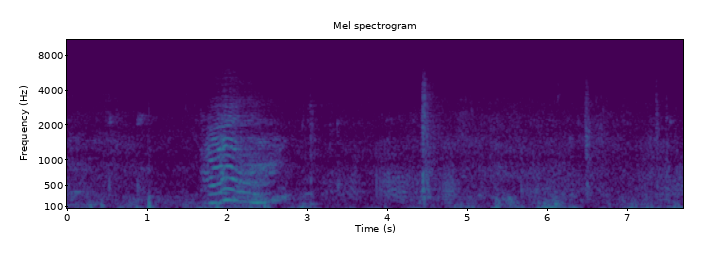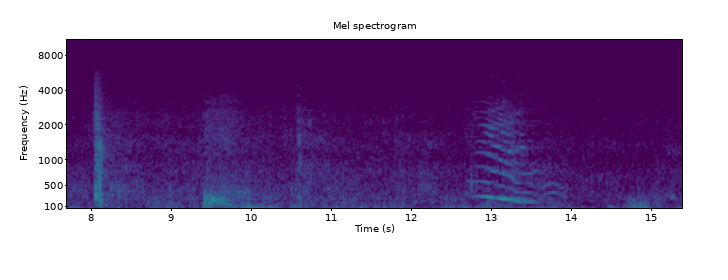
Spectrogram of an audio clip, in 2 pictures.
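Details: A southern right whale gives deep, harmonic moans, some bending upward, at intervals of several seconds, recorded by hydrophone; steady underwater rumble and hiss fill the gaps between calls.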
